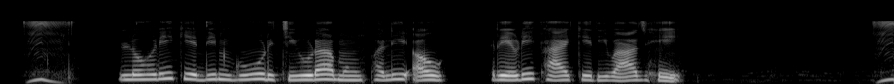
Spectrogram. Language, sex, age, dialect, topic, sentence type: Chhattisgarhi, female, 25-30, Eastern, agriculture, statement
